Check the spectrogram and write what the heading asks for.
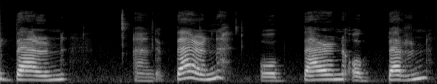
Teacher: I'm tapping my r or I'm just really pronouncing the r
